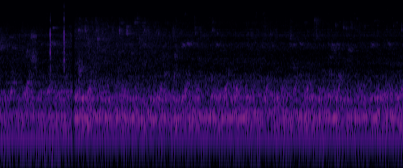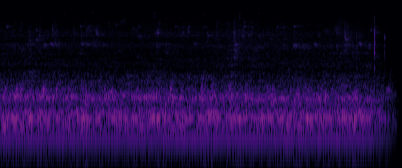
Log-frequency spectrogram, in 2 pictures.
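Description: Aquarium filters running: water trickling and splashing at the surface over a steady low hum, with a few faint clicks. The sound fades out at the very end.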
